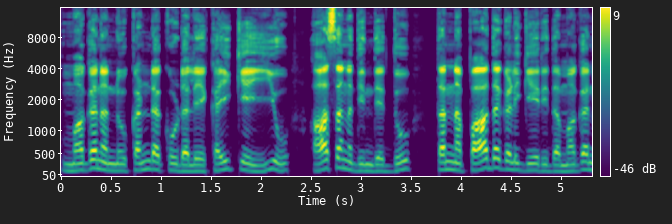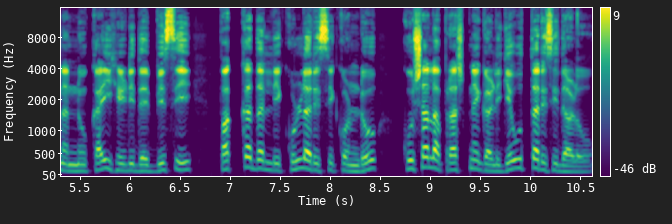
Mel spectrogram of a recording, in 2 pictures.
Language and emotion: Kannada, neutral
